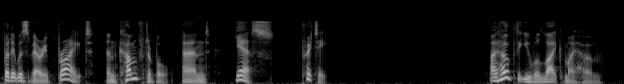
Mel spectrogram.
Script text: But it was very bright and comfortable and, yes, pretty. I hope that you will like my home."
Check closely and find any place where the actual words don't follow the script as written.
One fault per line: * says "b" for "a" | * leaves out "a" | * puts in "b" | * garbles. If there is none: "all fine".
all fine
